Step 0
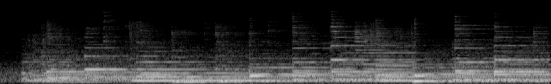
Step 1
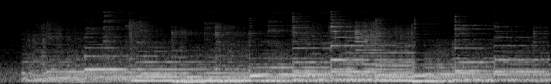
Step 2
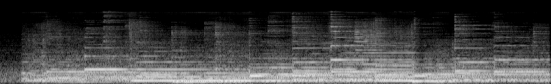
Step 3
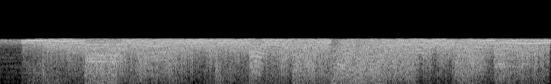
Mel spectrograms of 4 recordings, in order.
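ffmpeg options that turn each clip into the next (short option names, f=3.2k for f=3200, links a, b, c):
-af "alimiter=limit=-17.5dB:level=0:latency=1:release=71,dynaudnorm=f=230:g=9:m=5dB,volume=3.5dB"
-filter_complex "[0:a]asplit=2[a][b];[b]adelay=41,volume=-12dB[c];[a][c]amix=inputs=2:normalize=0,volume=6.5dB"
-af "crystalizer=i=4.5:c=0,aeval=exprs='1.19*sin(PI/2*6.31*val(0)/1.19)':c=same,lowpass=f=2.7k:t=q:w=0.5098,lowpass=f=2.7k:t=q:w=0.6013,lowpass=f=2.7k:t=q:w=0.9,lowpass=f=2.7k:t=q:w=2.563,afreqshift=-3200,volume=-11dB"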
